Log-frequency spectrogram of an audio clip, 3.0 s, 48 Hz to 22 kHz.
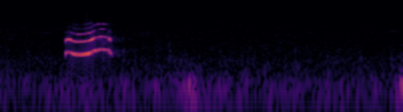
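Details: At 05:28 on 26 March 2014 in a nest box, a female tawny owl, calling for half a minute as the male brings a frog, gives one short, wavering, nasal call, followed by a low rumble and faint knocks.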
